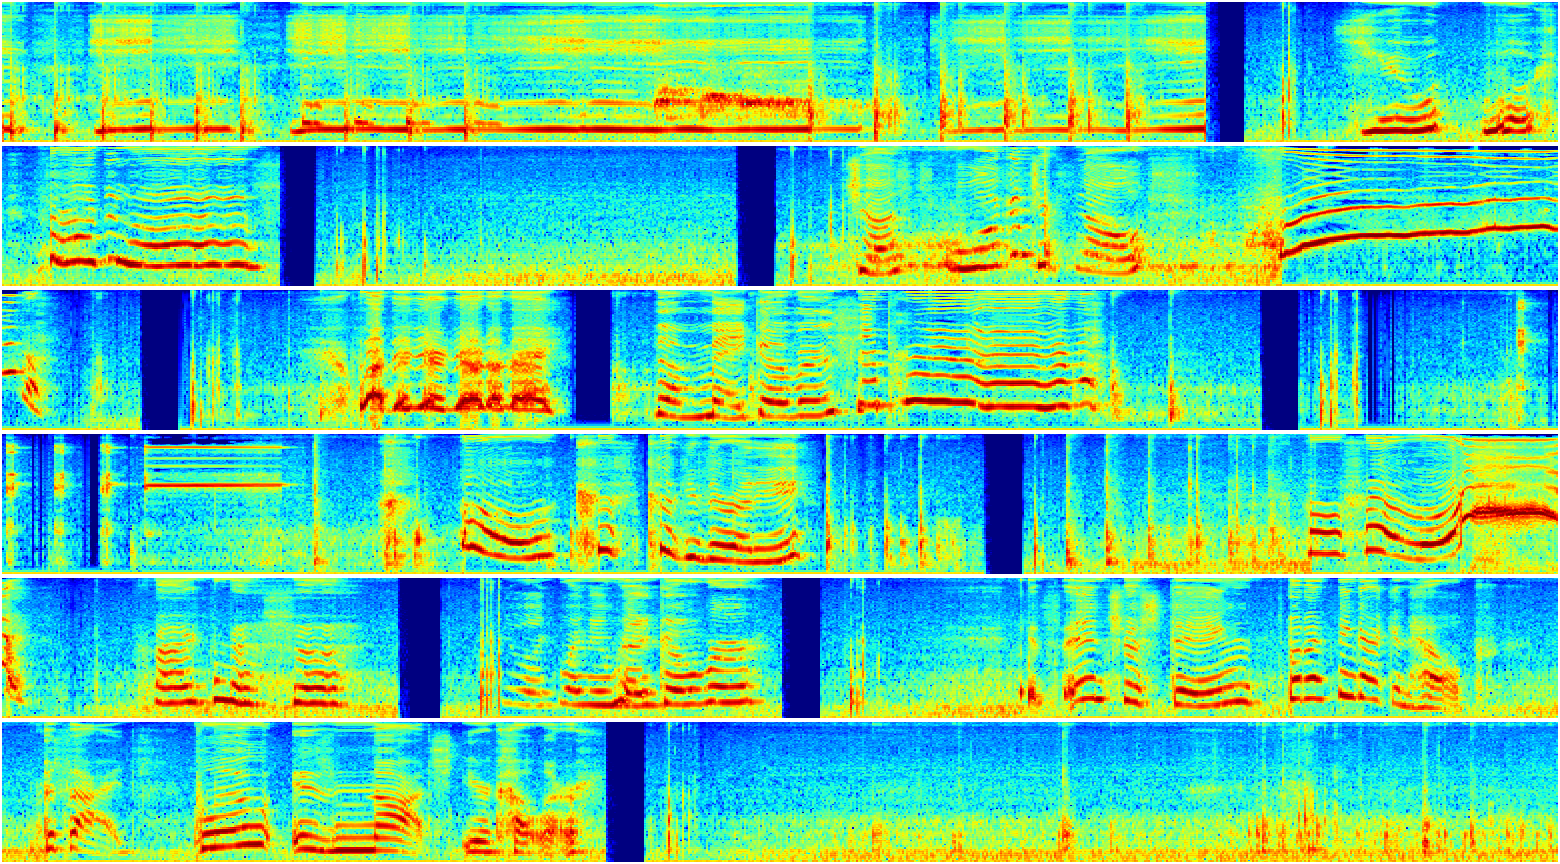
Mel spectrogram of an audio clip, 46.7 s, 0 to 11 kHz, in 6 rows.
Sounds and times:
Inside, small room: 0.0 - 46.6
Speech: 6.7 - 9.2, 12.0 - 13.6, 17.3 - 21.1, 25.6 - 27.4, 36.2 - 41.9.

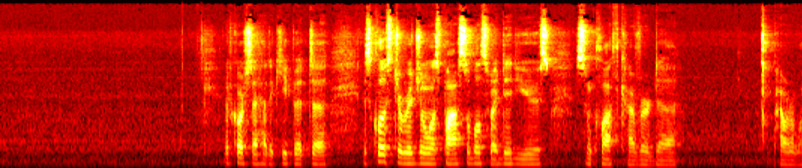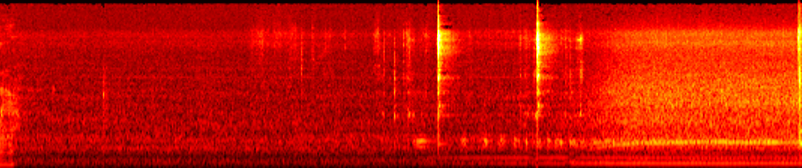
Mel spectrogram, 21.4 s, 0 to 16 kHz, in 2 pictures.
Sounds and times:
Mechanical fan: 16.6 - 21.3.

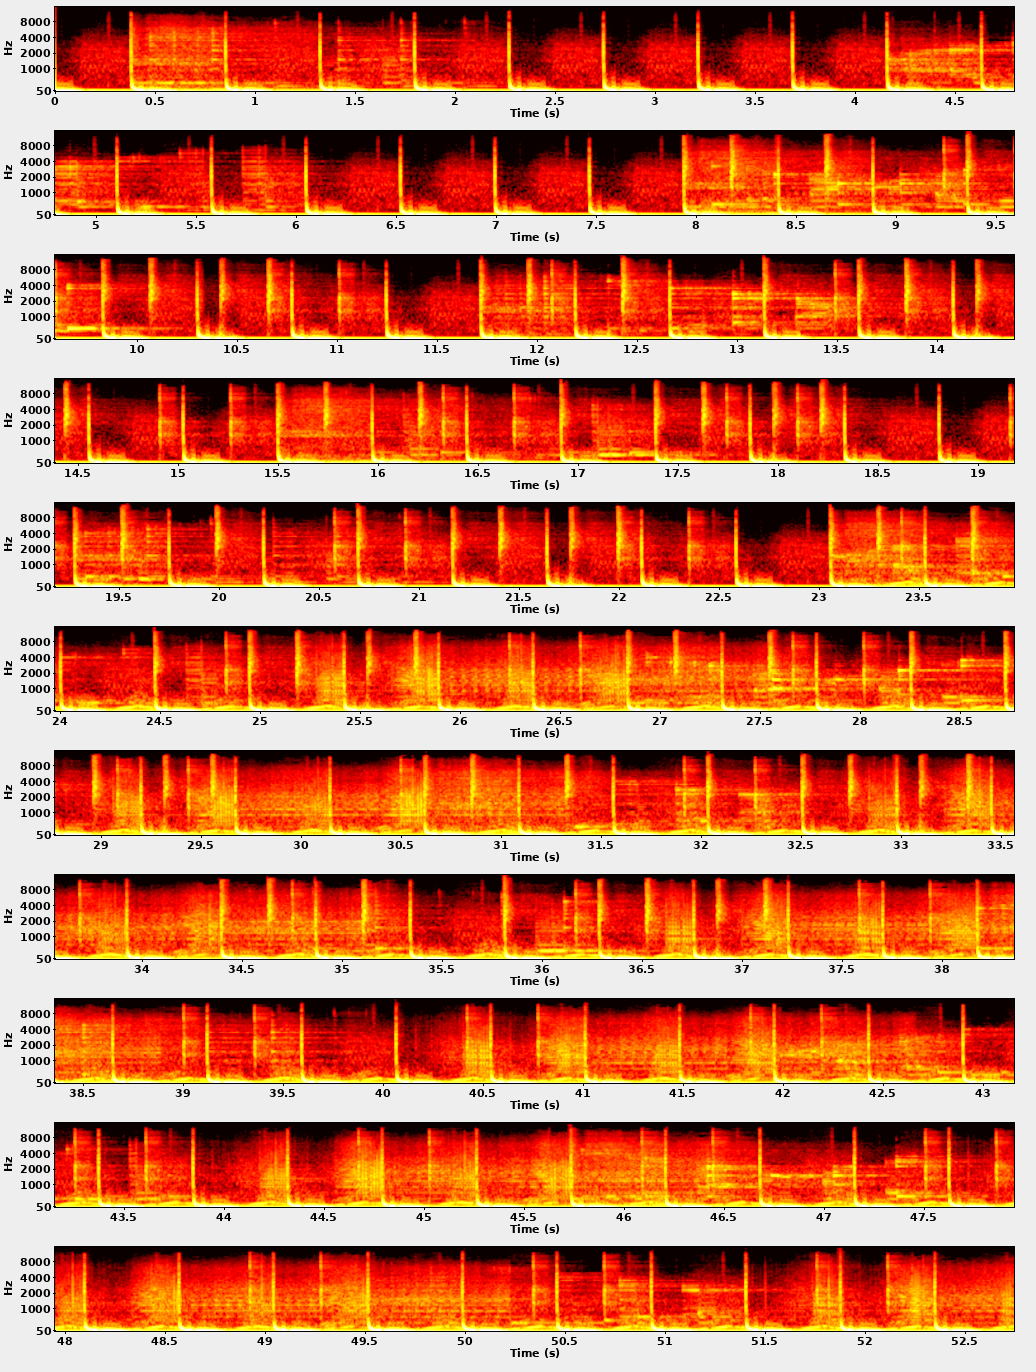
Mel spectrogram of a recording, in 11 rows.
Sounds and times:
Music: 0.0 - 52.7.

